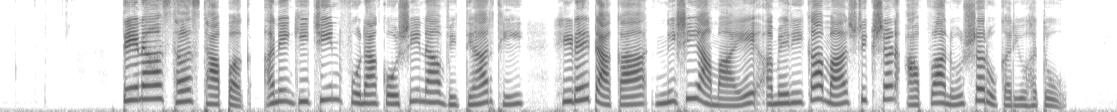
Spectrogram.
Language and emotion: Gujarati, neutral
